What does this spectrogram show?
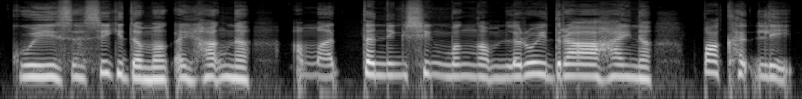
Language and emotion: Manipuri, fearful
